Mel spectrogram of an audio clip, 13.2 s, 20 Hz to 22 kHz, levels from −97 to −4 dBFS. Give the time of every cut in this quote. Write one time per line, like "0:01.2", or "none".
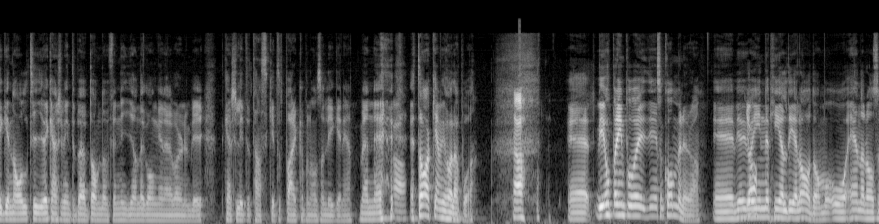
0:01.3
0:03.3
0:09.9
0:11.6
